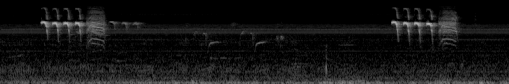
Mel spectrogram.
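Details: Chestnut-backed chickadee at a nest in a flicker box with eggs and young, giving quick bursts of four very high, thin notes, each burst repeated after about three seconds, with faint lower chips between.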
